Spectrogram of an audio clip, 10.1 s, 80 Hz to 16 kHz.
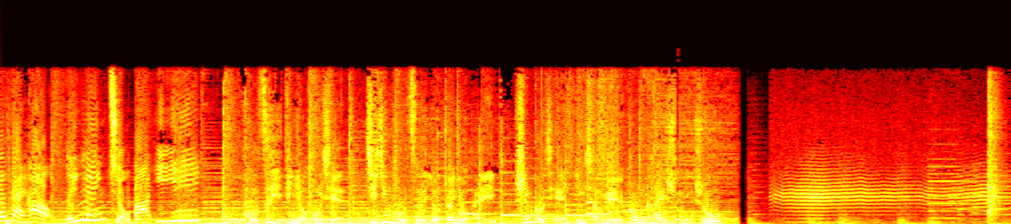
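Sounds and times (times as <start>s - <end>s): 
speech: 0.0s - 7.4s
mosquito whining: 7.5s - 10.1s.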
